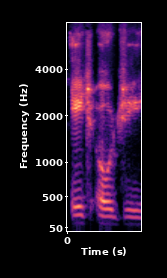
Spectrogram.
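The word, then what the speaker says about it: Hogue: Joe, how do you spell or pronounce H O G U E? Hog. Hog.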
